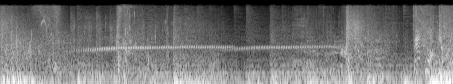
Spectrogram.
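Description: A Bombarda spell cast in the Hogwarts Legacy video game, a whooshing magical streak with a sustained rising tone followed by a deep booming impact amid ongoing game effects.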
